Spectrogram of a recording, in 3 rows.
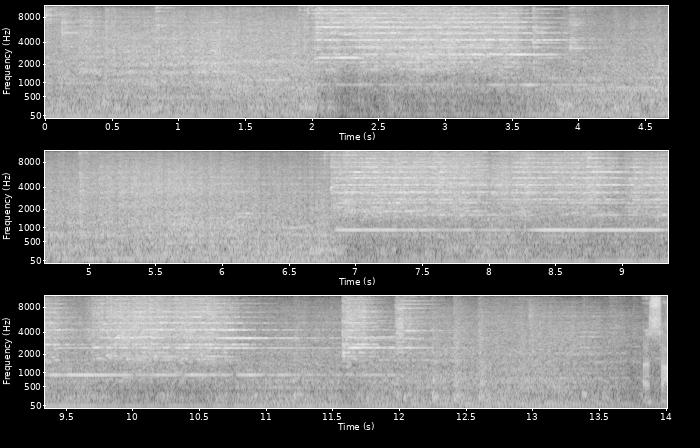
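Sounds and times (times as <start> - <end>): locomotives rumbling past: 0.0 - 14.0
high-pitched wheel squeal: 6.8 - 12.2.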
